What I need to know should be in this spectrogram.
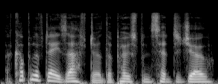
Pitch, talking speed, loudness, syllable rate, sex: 130 Hz, 275 wpm, -18 LUFS, 6.3 syllables/s, male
